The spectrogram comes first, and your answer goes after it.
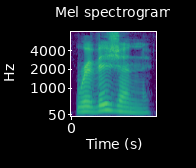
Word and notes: revision: rivíʒən; リビジョン

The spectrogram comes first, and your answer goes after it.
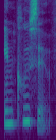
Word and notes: inclusive: inklúːsiv; インクルゥスィブ

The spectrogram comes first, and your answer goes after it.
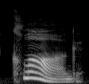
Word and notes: clog: klάɡ; クロォッグ

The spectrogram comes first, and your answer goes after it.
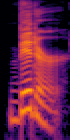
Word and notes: bidder: bídə r; ビダァ

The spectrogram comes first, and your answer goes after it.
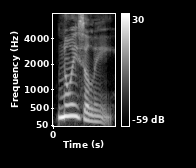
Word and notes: noisily: nɔ́izili; ノイズィリィ

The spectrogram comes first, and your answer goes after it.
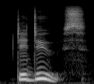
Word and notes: deduce: didjúːs; ディデュース

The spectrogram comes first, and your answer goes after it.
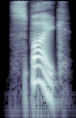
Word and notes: spike: spáik; スパイク

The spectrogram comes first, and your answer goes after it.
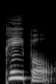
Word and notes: papal: péipəl; ペイパル

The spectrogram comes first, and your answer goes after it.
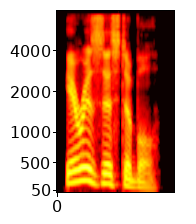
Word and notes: irresistible: ìrizístəbl; イリズィステボォ

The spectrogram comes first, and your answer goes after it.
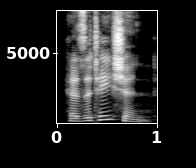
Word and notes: hesitation: hèzətéiʃən; ヘズィテイション

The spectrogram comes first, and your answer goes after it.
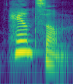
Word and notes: handsome: hǽnsəm; ハァンサム

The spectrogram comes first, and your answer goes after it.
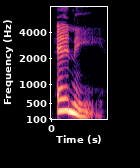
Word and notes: any: éni; エニィ

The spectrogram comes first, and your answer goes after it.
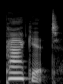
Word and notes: packet: pǽkit; パァケット

